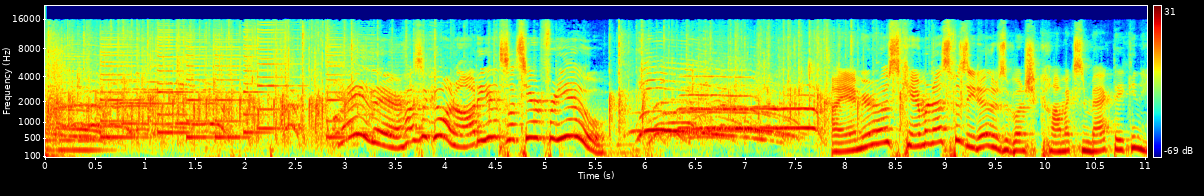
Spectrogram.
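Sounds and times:
comedy show audience applause: 0.0s - 4.0s, 5.6s - 8.8s
music playing: 0.0s - 4.4s
speech: 8.4s - 11.0s.

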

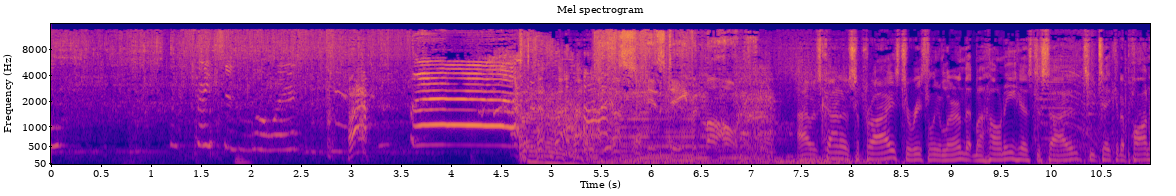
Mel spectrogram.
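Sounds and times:
water gushing loudly from a tap: 0.0s - 4.7s
little girl speaking while washing off face paint: 1.2s - 4.6s
laughter: 2.9s - 3.5s, 4.6s - 6.9s
speech: 7.6s - 10.9s.

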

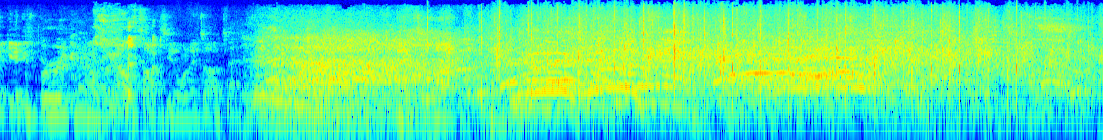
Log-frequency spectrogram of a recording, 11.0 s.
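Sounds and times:
speech: 0.4s - 3.1s
laughter: 2.4s - 5.4s
audience applause: 3.6s - 11.0s
people cheering and whooping: 4.7s - 11.0s.

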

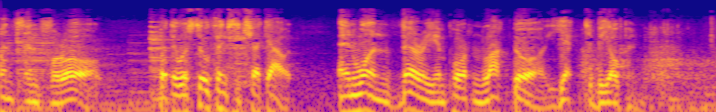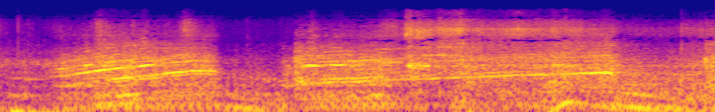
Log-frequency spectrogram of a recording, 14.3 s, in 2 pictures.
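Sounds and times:
speech: 0.0s - 1.0s, 1.6s - 6.7s
car engine accelerating in a chase: 6.4s - 14.3s.

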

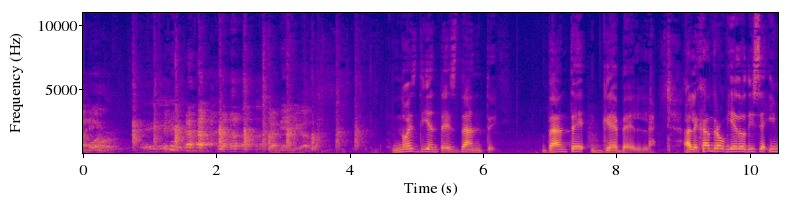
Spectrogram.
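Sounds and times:
handclaps: 0.7s - 4.4s
laughter: 1.2s - 2.6s
speech: 4.6s - 6.2s, 6.9s - 10.4s.

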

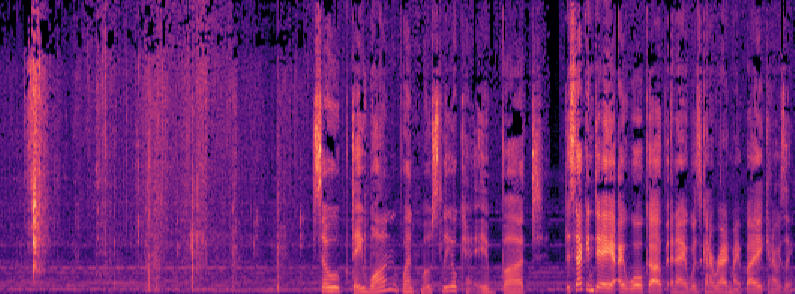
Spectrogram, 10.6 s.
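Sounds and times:
chewing baby carrots: 0.3s - 4.2s
speech: 4.2s - 10.5s.

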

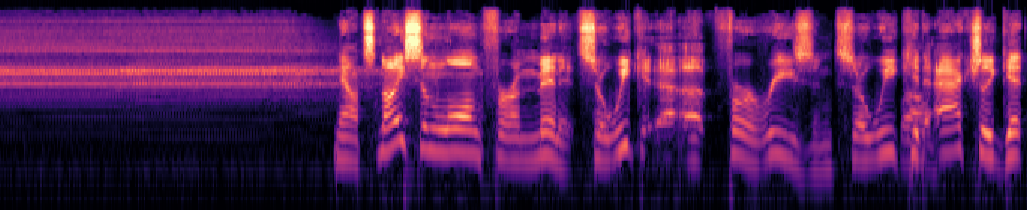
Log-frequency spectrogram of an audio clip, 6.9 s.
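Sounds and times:
buzzer from St. Pete's College: 0.0s - 2.4s
speech: 2.2s - 6.8s.

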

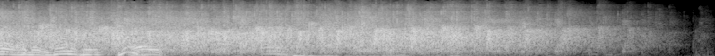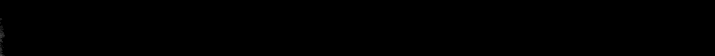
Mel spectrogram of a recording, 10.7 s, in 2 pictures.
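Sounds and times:
applause: 0.0s - 5.4s.

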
